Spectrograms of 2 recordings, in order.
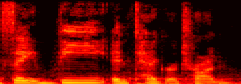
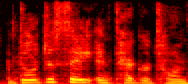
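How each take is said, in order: First: Slow, leaning on "the" in "say the Integratron"; careful slow "the Integratron"; stress on the. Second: Said in the usual way. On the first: Retold or imitated. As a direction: give "the" its own weight before "Integratron". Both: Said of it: "You have to make sure you say it the right way".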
